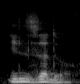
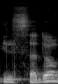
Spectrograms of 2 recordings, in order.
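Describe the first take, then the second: First: The words are linked with a Z sound. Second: The words are linked with an S sound. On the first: The speaker calls it right. "C'est un Z" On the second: The speaker calls it wrong. "on ne dit pas"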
